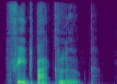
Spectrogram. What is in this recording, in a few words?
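"feedback loop", British English, dictionary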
